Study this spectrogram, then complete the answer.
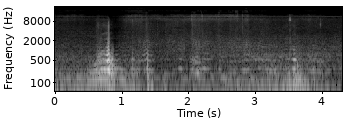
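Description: Bees buzz around an apiary during a honey super pull, individual insects droning past close by in swelling passes over a quiet outdoor background.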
